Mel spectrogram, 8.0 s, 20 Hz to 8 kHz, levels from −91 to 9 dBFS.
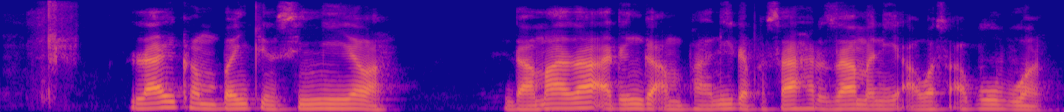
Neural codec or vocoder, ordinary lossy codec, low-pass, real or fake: codec, 16 kHz, 6 kbps, DAC; none; none; fake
